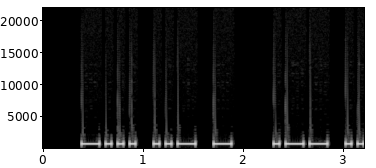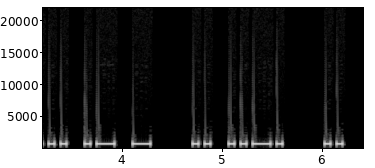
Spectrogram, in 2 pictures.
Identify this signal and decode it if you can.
Morse code, heard as a keyed tone, about 20 wpm, 700 Hz. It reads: BUT WHAT IF I
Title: Sentences from Top 1000 Words - Review Part 2 - 20wpm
